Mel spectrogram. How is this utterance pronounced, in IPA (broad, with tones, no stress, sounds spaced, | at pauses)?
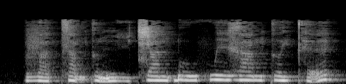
v a˨˩ t̚ s a̰˧˨ ŋ k ə̰˧˨ n ɲ i̤˨˩ t͡ɕ a˧ n ɓ o˧ w h w e˧ ɣ a˧ m k ə˧ j t̪ʰ ɛ̰˧˥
